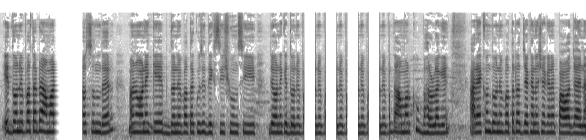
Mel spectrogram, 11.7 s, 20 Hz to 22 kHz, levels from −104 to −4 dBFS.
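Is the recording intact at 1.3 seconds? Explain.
No. A long network dropout covers 1.07 to 1.66 s. For about 0.58 s the audio simply stops, most likely because packets failed to arrive and the receiver had to fill the gap itself. The last sound is stretched into a brief fading buzz or hiss, then roughly half a second of silence follows, so 1.3 s falls in dead air. Playback resumes at 1.66 s further along, with the missing stretch gone rather than delayed.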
